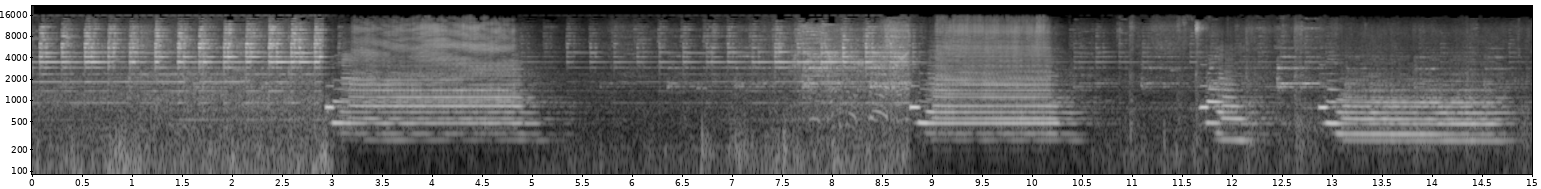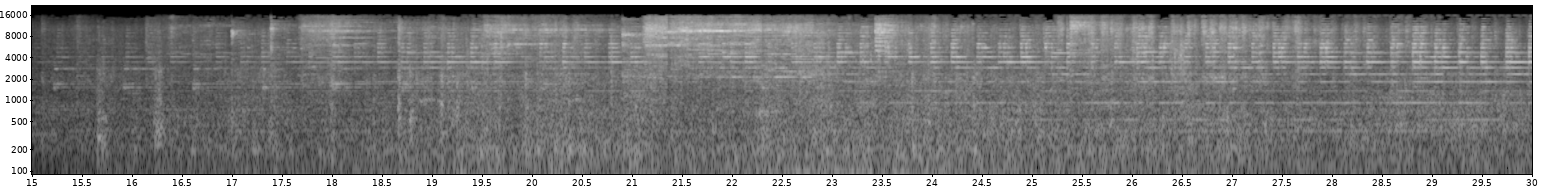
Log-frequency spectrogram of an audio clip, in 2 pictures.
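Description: EMD GP18 diesel locomotive's multi-tone air horn sounding the long, long, short, long grade-crossing signal, the standard warning for a road crossing ahead. Then the train rolls past: locomotive followed by freight cars, wheels rattling on the rails.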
